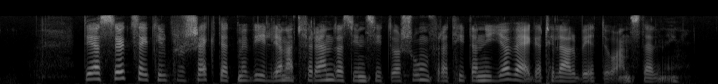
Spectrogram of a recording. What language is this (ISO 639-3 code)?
swe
